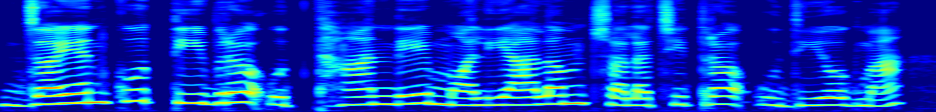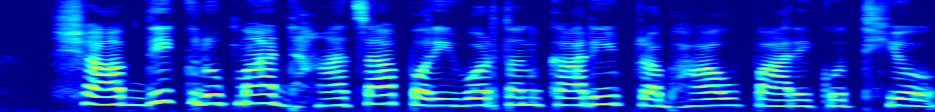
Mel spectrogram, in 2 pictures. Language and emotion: Nepali, neutral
